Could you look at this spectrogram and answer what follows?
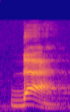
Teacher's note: Da diucapkan dengan menyentuhkan ujung lidah kita dengan bagian gusi-gusi dua ujung ee dua gigi seri bagian atas da. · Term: huruf da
